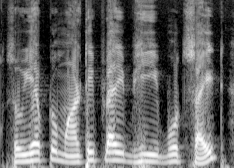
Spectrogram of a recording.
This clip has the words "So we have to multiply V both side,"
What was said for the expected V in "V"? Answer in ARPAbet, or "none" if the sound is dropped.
B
